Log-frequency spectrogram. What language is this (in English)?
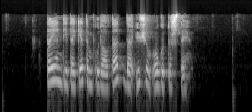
Mari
